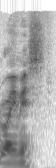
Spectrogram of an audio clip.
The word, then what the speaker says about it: Ramis: I thought it was Ramis. – Is it Ramis? I've heard it pronounced both. – Oh, okay. I've heard Americans call him Harold Ramis. – We'll go with Ramis then, because he's American.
